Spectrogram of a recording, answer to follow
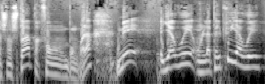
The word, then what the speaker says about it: Yahweh: Si c'est le nom de Dieu qui compte, si c'est son vrai nom, c'est pas Jéhovah, c'est Yahweh.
